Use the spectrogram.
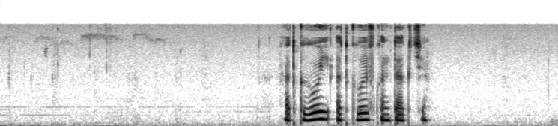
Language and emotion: Russian, neutral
